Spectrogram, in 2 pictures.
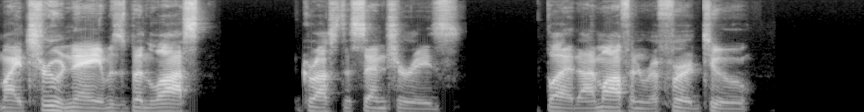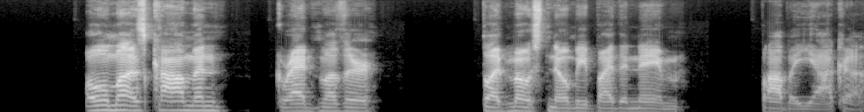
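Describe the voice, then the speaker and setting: Using a put-on character voice, a raspy man at medium pitch speaks at a fairly slow pace with long, frequent pauses. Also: very clean recording, silent background. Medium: actual play. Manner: wry, self-assured, brusque.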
